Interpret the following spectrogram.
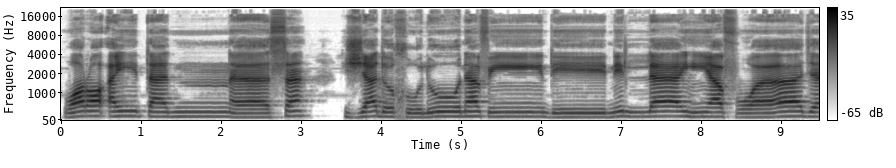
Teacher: ید دال حروف قلقلہ سے ہے، ساکن ہے، اسے خوب واضح کریں گے۔ خو کو ہم نے موٹا پڑھنا ہے۔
